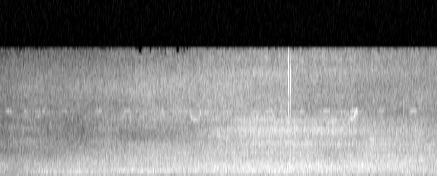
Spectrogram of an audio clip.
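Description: Tank cars at the tail of a CSX mixed freight train rolling past on steel wheels: a steady rolling noise of wheels on rail, with a low steady hum under it that ends about four and a half seconds in.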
